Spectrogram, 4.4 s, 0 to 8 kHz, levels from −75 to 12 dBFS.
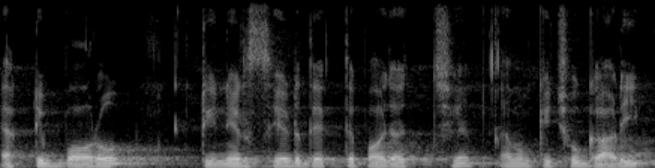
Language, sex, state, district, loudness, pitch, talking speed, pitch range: Bengali, male, West Bengal, Paschim Medinipur, -18 LUFS, 115 Hz, 150 wpm, 110-115 Hz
